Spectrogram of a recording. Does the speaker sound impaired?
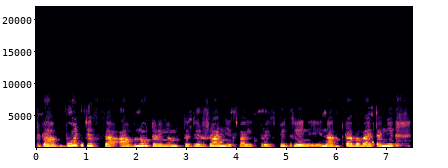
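Yes: cerebral palsy, spastic diplegia.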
